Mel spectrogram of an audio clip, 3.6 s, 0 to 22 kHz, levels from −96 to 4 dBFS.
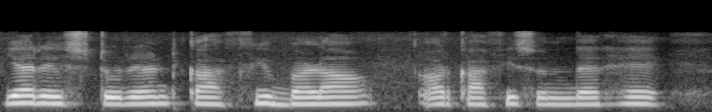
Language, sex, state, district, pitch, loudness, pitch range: Hindi, female, Jharkhand, Deoghar, 215 Hz, -17 LUFS, 205-220 Hz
